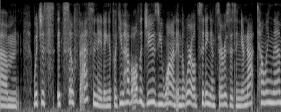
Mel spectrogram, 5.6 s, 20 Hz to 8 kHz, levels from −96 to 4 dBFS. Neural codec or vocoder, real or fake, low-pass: none; real; 7.2 kHz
